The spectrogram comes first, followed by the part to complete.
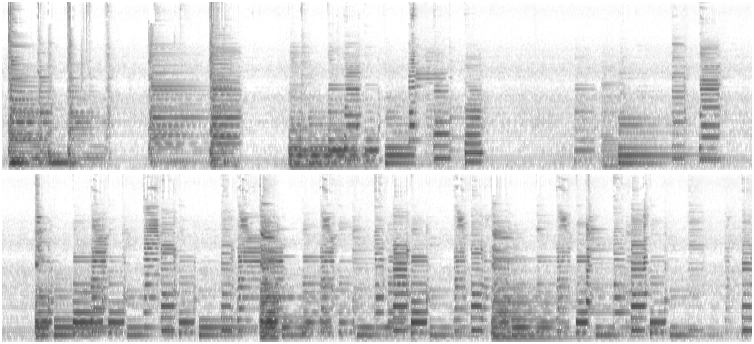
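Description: Stratocaster-style electric guitar played solo: chords strummed and picked in phrases, with a few short pauses, the song finishing near the end.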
